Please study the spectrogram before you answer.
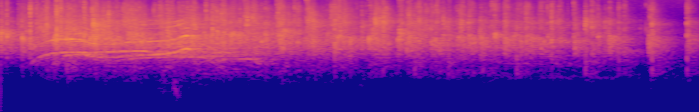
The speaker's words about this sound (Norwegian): Kan jeg få en applaus for den?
